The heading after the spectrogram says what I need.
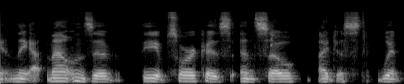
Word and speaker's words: Absaroka: I've been calling it Soroka. You call it what? It's Absarokas. There's a town called Absaroki, but the mountains are called Absarokas.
